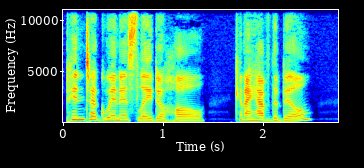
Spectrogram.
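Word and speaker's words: pionta Guinness le do thoil: In Irish, it's pianta Guinness le do toile, pronounced pinta Guinness le do hull.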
